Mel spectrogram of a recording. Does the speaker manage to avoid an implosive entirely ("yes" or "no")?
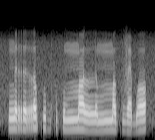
yes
